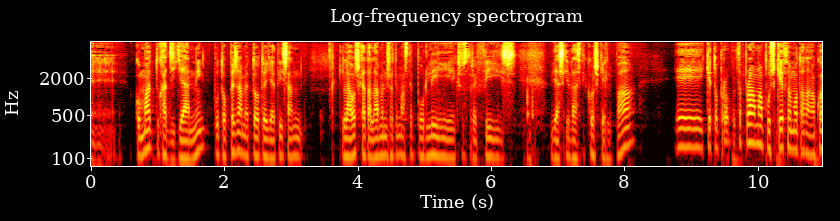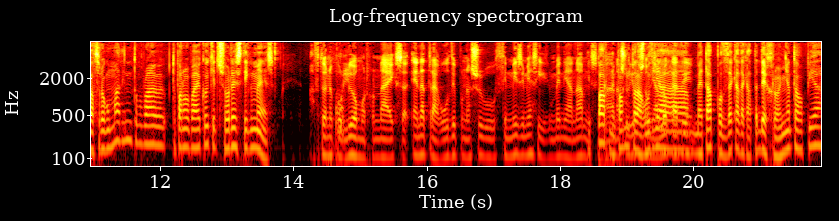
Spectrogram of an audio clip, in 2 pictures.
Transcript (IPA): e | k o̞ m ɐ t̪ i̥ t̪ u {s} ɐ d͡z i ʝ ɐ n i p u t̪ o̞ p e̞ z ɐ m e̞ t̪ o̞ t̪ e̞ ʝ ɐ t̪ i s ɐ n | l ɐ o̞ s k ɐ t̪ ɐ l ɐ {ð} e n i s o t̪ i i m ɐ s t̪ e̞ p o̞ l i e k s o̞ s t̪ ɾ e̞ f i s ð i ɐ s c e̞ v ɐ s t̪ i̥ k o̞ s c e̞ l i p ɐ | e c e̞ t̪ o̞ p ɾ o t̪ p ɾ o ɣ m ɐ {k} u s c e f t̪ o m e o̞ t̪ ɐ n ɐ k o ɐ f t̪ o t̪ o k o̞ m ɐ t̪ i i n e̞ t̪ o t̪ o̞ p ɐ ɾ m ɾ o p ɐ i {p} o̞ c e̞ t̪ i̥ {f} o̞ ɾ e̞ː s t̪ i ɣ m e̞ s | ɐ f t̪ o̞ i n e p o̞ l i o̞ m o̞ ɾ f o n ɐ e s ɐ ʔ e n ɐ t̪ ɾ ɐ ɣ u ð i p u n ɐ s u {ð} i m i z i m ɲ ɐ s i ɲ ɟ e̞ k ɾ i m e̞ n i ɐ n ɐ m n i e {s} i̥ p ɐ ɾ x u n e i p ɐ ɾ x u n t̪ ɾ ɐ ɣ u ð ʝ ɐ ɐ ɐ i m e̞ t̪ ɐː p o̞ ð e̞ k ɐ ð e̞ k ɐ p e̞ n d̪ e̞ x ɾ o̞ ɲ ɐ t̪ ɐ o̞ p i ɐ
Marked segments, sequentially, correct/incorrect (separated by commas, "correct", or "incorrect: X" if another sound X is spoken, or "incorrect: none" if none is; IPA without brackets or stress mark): incorrect: x, incorrect: v, incorrect: p, incorrect: k, incorrect: s, incorrect: θ, correct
